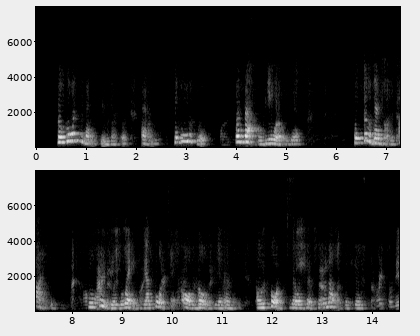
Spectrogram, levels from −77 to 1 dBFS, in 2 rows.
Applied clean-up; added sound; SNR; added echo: neural mask model DeepFilterNet 3.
